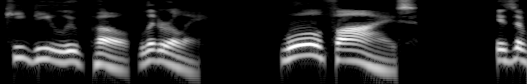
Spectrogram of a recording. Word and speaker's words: Occhi di Lupo: Occhi di Lupo, pronounced Chi di Lupo, literally, wolf eyes, is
